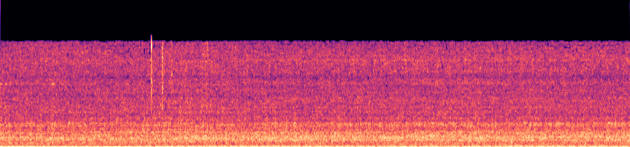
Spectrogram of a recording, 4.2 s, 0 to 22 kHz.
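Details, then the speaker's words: Big truck on a 20°F winter morning after pouring a bottle into the frozen compressor air hose: deep steady diesel drone, revved fairly hard, no longer spitting, air building faster; normal compressor operation. "slowly gasing on it pretty hard now and it doesn't seem to be spitting"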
